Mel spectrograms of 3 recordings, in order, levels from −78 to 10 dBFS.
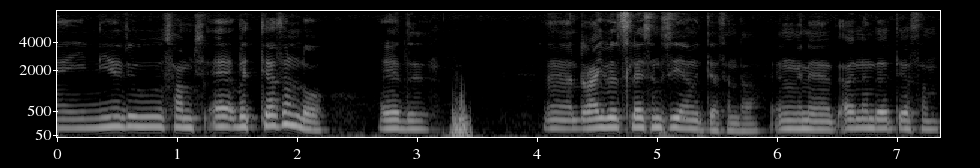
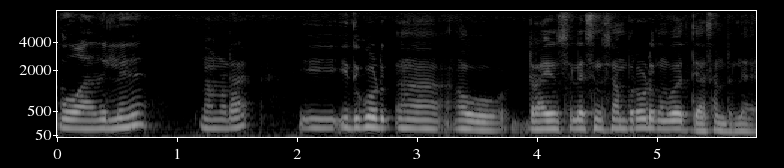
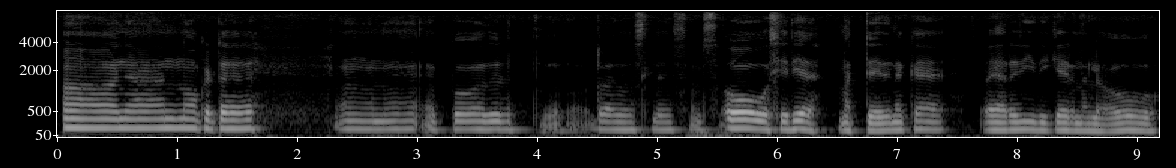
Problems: low volume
